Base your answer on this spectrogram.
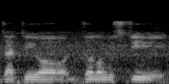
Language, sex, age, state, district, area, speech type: Assamese, male, 30-45, Assam, Morigaon, rural, spontaneous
